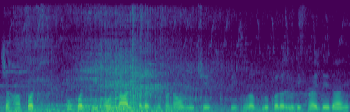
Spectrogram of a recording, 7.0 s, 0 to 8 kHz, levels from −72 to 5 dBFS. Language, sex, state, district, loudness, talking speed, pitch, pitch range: Hindi, male, Chhattisgarh, Bilaspur, -21 LUFS, 135 wpm, 130 Hz, 125-130 Hz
